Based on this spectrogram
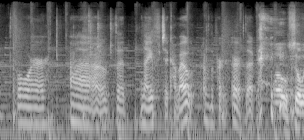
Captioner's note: laughs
